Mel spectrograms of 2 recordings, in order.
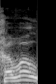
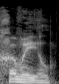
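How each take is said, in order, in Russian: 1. Во втором слоге простой гласный 'a'. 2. Во втором слоге есть скольжение 'ei'. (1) "Там произносится Хавал" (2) "но для нас они говорят, будут Хавейл"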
